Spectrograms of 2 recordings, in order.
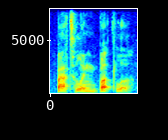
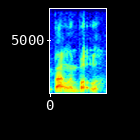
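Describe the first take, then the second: First: Each sound is pronounced clearly and fully. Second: The sounds are slurred and run together. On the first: The speaker calls it right. "if you really pronounce it" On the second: The speaker calls it wrong. "my kind of way of saying it ... a bit of a cluster fuck of words that doesn't even sound like the English language"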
